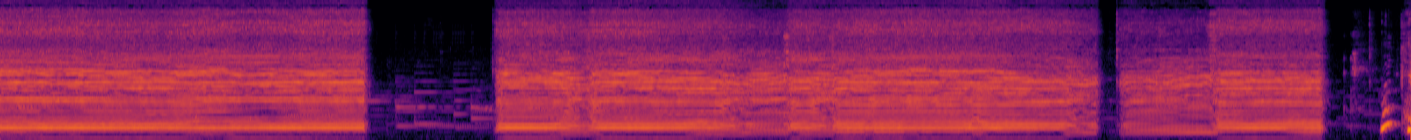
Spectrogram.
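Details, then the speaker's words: Baby girl nearly one year old, saline sprayed first, then a NeilMed battery-operated electric nasal aspirator: steady buzzing motor hum with gurgling, ratchet-like pulsing as it suctions; background music. "so let's spray some sailing in her nose sorry I know spray some ceiling go ahead and suction it out good"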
